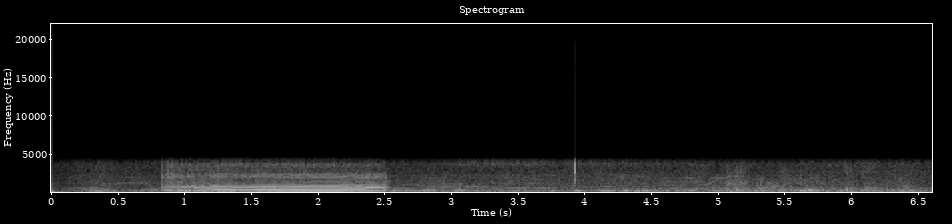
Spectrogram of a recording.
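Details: 1-year-old female bulldog snoring while asleep: one long, loud, buzzy, pitched snore lasting about two seconds, then quieter breathing noise, snoring.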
